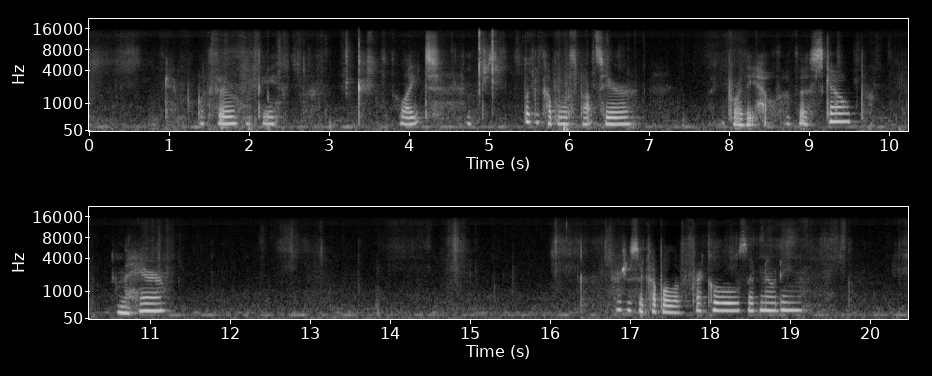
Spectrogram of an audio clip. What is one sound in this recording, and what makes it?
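A young woman speaks calmly close to a microphone.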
